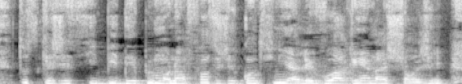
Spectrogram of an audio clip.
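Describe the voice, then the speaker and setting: Over noticeable background noise, a woman speaks in an animated tone. Her pace is fairly quick and her pitch variation ordinary. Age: 30s. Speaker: war victim speaking on a panel. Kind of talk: impassioned testimony. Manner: emotional, animated.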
